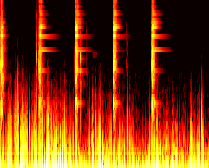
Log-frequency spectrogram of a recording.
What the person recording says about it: एक छोटा दगड घेतला आणि हा एक त्याच्यावर आदळून बघितला तर एक आवाज येतो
